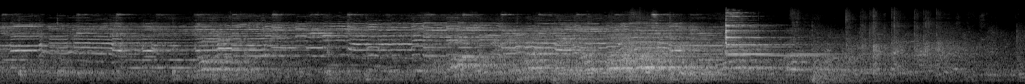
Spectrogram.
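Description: Muay Thai sarama music: a reedy pi java oboe playing a stepping melody over small ching cymbals. A sharp knock comes about seven seconds in, and the music then fades down.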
